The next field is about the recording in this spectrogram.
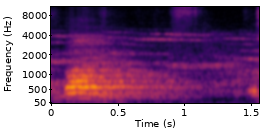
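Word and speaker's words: bomb: क्या है B select B का प्रोनंसिएशन नहीं होगा जैसे बी ओ एम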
